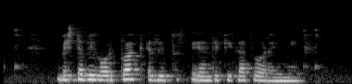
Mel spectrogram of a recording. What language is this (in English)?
Basque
